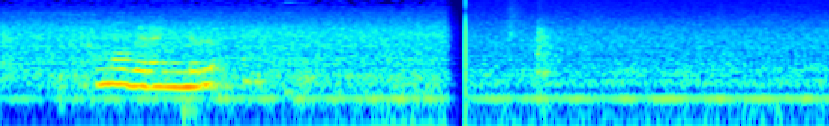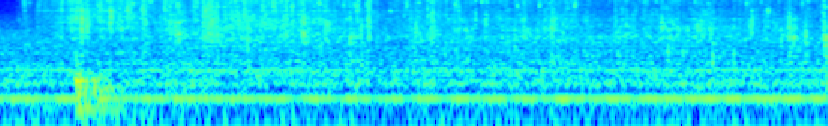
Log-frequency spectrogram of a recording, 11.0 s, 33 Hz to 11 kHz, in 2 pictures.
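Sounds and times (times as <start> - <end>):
hot oil sizzling: 5.6 - 11.0.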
